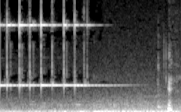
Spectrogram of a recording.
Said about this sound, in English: And we have chickens that are responding to the bell.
